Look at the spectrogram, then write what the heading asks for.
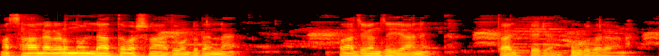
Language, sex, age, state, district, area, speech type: Malayalam, male, 45-60, Kerala, Malappuram, rural, spontaneous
